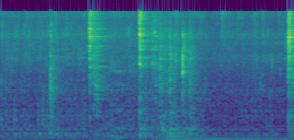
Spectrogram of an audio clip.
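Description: Pork adobo with saba banana bubbling in a pot, a soft steady simmer broken by a few light clinks and stirring taps, close and with no talk.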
